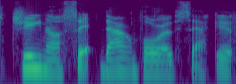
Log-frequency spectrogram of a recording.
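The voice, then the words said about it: Poor put-on accent. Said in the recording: “That was not a good accent.”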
